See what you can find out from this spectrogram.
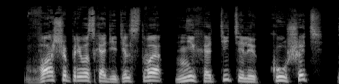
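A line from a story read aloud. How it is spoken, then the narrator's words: Lively shout. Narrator (Russian): закричала резвая Наташа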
